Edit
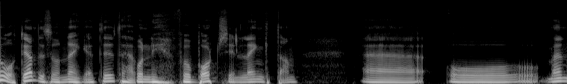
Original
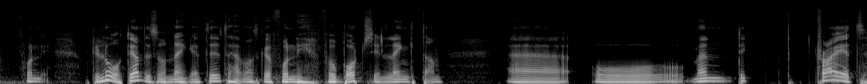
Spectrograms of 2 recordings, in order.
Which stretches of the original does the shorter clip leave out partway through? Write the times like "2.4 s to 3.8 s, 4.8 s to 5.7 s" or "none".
2.4 s to 2.8 s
